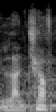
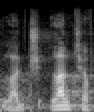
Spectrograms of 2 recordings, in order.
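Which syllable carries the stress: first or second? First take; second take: second; first. First: The stress is on the second syllable. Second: The stress is on the first syllable. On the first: This is how the word is said in Russian. "Landschaft en ruso; En ruso se dice acentuando la segunda sílaba" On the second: This is how the word is said in German. "Landschaft en alemán; en alemán en la primera"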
